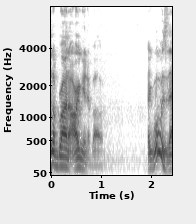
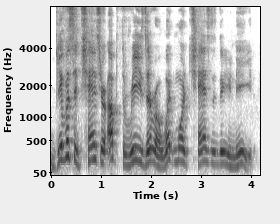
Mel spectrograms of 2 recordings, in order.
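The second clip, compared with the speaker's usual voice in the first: higher, drawn-out mocking echo; incredulous echo; 4 semitones higher, slower than usual. Throwing coach's complaint back at him, incredulous mockery. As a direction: repeat the plea as if it were absurd.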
